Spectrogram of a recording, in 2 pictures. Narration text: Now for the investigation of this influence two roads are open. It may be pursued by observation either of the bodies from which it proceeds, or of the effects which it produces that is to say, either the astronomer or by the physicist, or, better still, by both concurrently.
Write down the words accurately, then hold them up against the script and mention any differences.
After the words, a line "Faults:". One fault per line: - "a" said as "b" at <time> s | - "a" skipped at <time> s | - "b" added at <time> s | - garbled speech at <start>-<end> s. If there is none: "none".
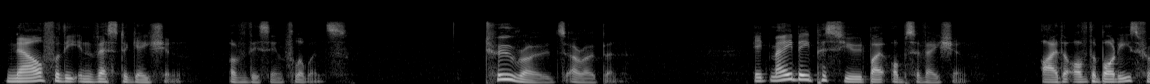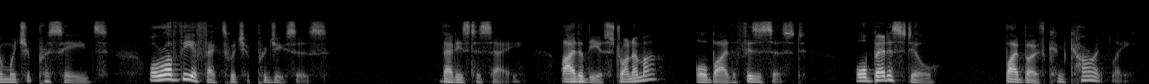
Now for the investigation of this influence two roads are open. It may be pursued by observation either of the bodies from which it proceeds, or of the effects which it produces that is to say, either the astronomer or by the physicist, or, better still, by both concurrently.
Faults:
none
